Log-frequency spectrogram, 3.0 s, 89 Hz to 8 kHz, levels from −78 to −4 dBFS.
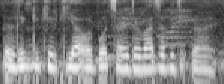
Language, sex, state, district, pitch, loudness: Hindi, female, Arunachal Pradesh, Papum Pare, 200 Hz, -16 LUFS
